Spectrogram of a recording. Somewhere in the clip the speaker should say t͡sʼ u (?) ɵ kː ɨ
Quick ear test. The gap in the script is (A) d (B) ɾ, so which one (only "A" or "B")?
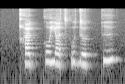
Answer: A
